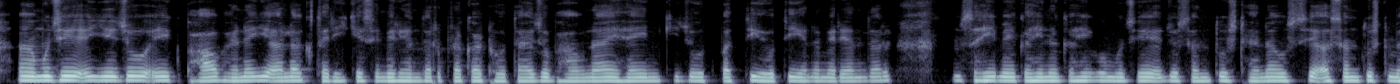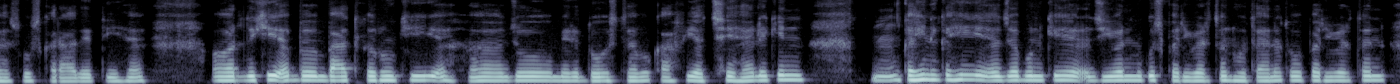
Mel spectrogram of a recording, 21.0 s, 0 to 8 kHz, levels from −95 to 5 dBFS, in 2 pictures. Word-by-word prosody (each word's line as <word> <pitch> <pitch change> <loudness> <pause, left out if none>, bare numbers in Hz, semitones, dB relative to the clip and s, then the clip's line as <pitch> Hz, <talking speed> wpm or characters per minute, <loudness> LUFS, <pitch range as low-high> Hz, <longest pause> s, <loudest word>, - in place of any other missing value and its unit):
अ, - - +1
मुझे 145 +1 +5
ये 140 0 +3
जो 145 0 +3
एक 140 -1 -1
भाव 130 +2 -1
है 130 - 0
ना 135 - +2
ये 140 0 +2
अलग 135 +1 0
तरीके 130 +1 -3
से 130 0 -8
मेरे 130 0 +1
अंदर 130 +1 -2
प्रकट 125 0 -4
होता 125 0 -4
है। 125 - 0
जो 130 0 -2
भावनाएँ 125 +1 -1
हैं 125 +1 -1
इनकी 130 +1 -6
जो 135 0 -3
उत्पत्ति 130 +2 -4
होती 130 +1 -1
है 125 - -1
ना 130 - -3
मेरे 125 -1 -3
अंदर, 125 +2 -4
वो 145 0 -13
सही 140 0 0
में 135 -1 +2
कहीं 130 0 +1
न 135 0 +2
कहीं 135 0 -1
वो 135 0 -4
मुझे 130 -1 -1
जो 135 0 -2
संतुष्ट 130 +1 -5
है 125 - -2
ना, 135 +1 0
उससे 130 +1 -2
असंतुष्ट 135 +2 -2
महसूस 130 +1 -3
करा 120 -1 -4
देती 120 +1 -3
हैं। 130 +2 -2 0.5
और 145 0 +3
देखिए 150 +1 +4
अब 150 +2 +1 0.2
बात 140 0 0
करूँ 150 0 +4
कि 150 -1 +3
अ, 140 -1 -1
जो 140 +1 +2
मेरे 135 0 0
दोस्त 135 +1 -2
हैं 135 - +2
वो 140 - -1
काफ़ी 135 +2 -2
अच्छे 135 +3 -1
हैं 130 +1 +1
लेकिन 165 +2 +2 0.6
उम, 145 +2 0
कहीं 165 +2 +7
न 170 - +4
कहीं 165 -3 +3
जब 150 +1 +2
उनके 150 +1 +2 0.3
जीवन 145 +1 +3
में 150 0 +2
कुछ 150 +1 +1
परिवर्तन 135 +1 0
होता 135 -1 -1
है 135 - +1
ना 140 - 0
तो 145 - -2
वो 145 - +1
परिवर्तन 140 +2 -1
135 Hz, 225 wpm, -23 LUFS, 130-145 Hz, 0.6 s, कहीं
